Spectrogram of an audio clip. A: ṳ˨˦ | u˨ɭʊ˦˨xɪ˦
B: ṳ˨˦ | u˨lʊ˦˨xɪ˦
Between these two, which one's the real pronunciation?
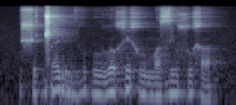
B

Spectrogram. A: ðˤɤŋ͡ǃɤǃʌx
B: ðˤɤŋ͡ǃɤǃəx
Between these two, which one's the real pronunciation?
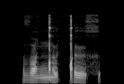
B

